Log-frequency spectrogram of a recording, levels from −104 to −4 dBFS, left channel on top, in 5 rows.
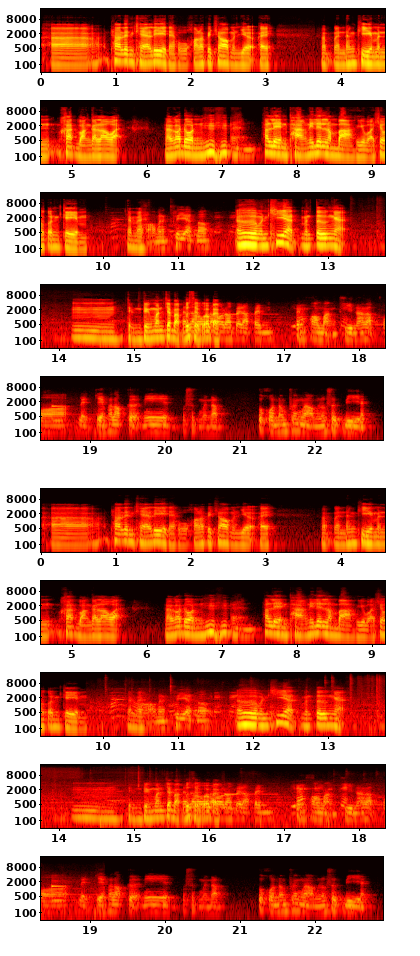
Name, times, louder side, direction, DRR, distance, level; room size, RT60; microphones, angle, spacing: voice 1, 0.0-3.1 3.7-5.6 6.2-7.2 7.6-9.8 10.3-10.6 11.8-13.2 14.2-16.1, left 8 dB, 50° left, 0.4 m, -34 dB
voice 2, 7.1-7.4 10.6-11.4 15.6-16.8 17.2-20.7 21.2-22.7, left 3 dB, 30° left, 0.7 m, -44 dB
Human voice / Subway metro underground, 9.8-19.2, right 5 dB, 50° right, 0.5 m, -53 dB
8.9 x 4.2 x 3.1 m
head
